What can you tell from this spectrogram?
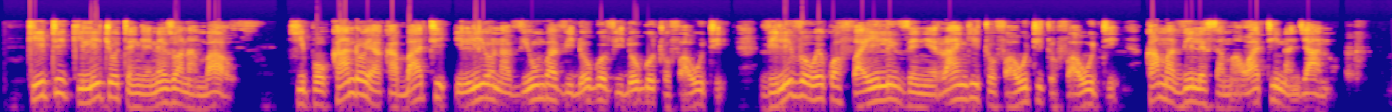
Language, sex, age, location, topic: Swahili, male, 25-35, Mombasa, education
